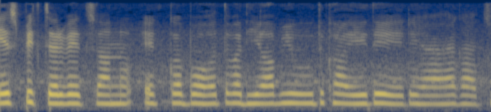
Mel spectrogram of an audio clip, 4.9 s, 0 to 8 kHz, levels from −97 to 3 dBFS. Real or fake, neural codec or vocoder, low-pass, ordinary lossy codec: real; none; 7.2 kHz; MP3, 48 kbps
